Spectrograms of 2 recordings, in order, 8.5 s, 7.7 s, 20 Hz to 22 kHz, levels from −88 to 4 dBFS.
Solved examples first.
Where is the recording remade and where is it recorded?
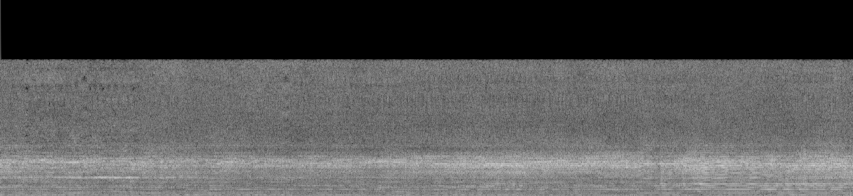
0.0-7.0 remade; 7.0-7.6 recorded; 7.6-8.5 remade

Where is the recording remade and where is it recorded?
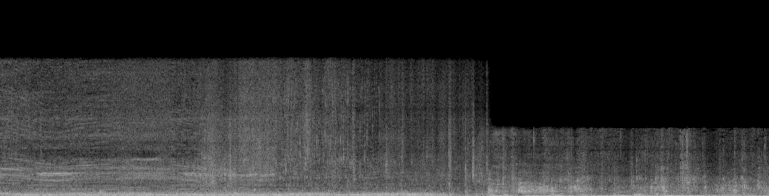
0.0-1.1 recorded; 1.1-1.7 remade; 1.7-2.1 recorded; 2.1-2.8 remade; 2.8-3.8 recorded; 3.8-5.8 remade; 5.8-7.7 recorded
